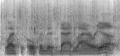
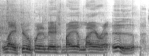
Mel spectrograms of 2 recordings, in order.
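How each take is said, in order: First: Said in the usual way. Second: Hammed-up country tow-truck voice; Tow Mater. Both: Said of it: "Let me say it like Tow Mater".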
